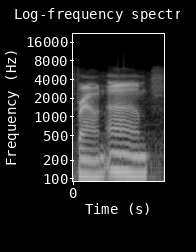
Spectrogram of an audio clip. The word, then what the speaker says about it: Braun: I think it's Brown. But it could be, it's spelled like Braun, like Ryan Braun. I think they were pronouncing it as Brown.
